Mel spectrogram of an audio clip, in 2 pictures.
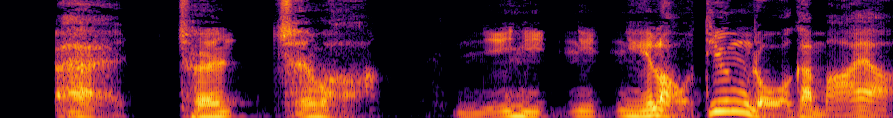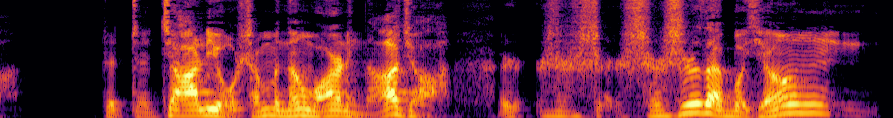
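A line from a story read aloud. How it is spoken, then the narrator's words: Stammering. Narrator (Chinese): 葛茂盛 结结巴巴说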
